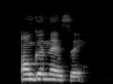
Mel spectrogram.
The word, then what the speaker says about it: Angonese: Angonese.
